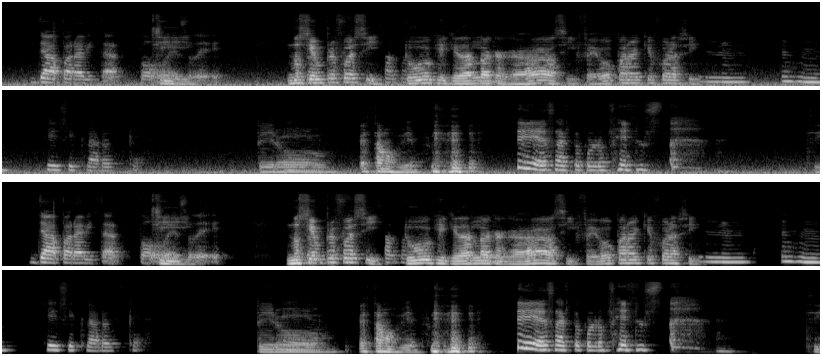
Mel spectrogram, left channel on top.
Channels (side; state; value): left; noise; rumble, 13 dB below the sound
